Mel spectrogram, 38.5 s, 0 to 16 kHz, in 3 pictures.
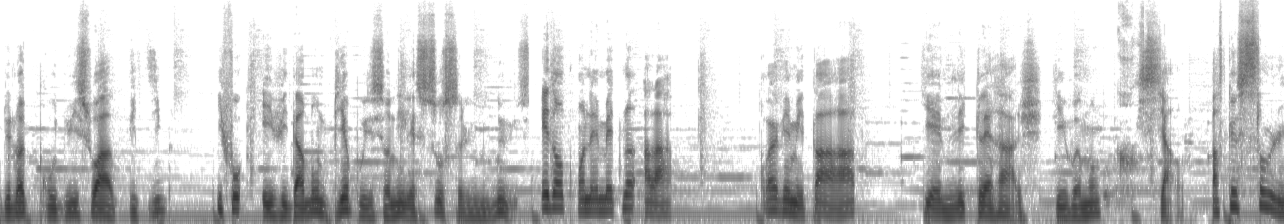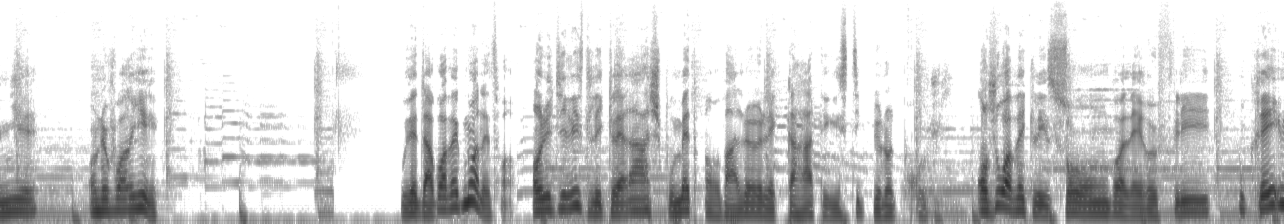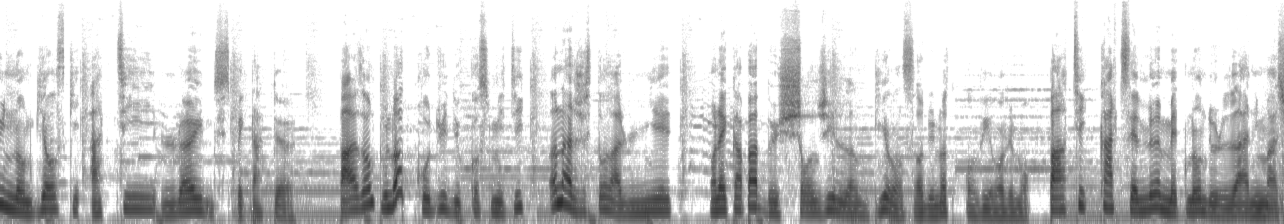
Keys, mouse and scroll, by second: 28.9 click, 31.7 click, 32.9 click, 35.4 click.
